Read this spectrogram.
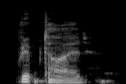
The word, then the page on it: riptide: Australian English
